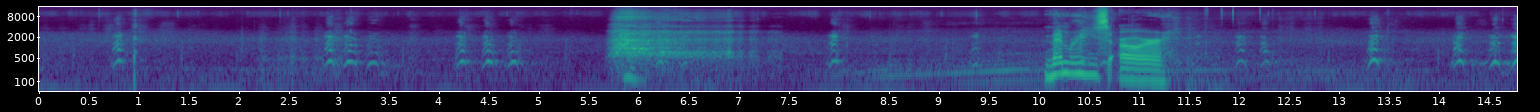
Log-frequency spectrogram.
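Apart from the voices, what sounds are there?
dogs barking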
